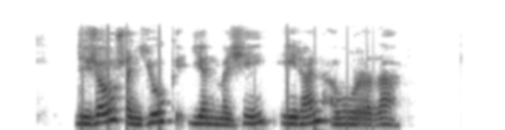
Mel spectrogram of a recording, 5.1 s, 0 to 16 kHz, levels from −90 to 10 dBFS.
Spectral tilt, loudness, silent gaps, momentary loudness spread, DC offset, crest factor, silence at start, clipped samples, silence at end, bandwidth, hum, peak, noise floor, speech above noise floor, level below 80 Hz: -6.5 dB/octave; -15 LUFS; none; 8 LU; under 0.1%; 14 dB; 0.75 s; under 0.1%; 1.05 s; 7.4 kHz; none; -2 dBFS; -73 dBFS; 58 dB; -48 dBFS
